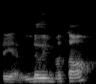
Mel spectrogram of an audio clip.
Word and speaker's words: Louis Vuitton: this is louis vuitton i think in france louis vuitton that's how you say it but louis vuitton right so it's a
